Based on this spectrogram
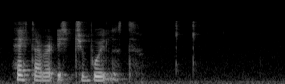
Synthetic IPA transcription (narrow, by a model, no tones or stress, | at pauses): hɛt̪æʋæɹʔɪt͡ʃːəbʊʏlət̪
